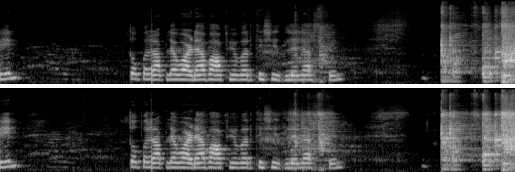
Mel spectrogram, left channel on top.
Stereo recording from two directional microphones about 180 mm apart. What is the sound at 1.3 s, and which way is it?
Speech, 10° left (ahead or behind).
